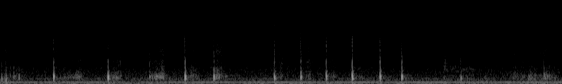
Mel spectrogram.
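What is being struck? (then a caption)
Hardcover book with paper dust jacket. Fingertips tap and scratch near the cover edges of a hardcover book with a glossy paper dust jacket lying flat on carpet. About a dozen soft, dry, separate taps with a dull low-mid thump stand out over faint papery scratching and a steady low hum. The taps die away at once, leaving a quiet, close, muted sound.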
